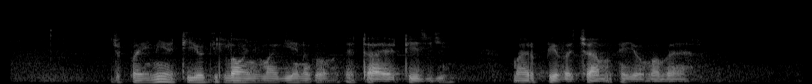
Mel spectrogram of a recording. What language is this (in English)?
Luo (Kenya and Tanzania)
